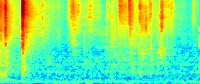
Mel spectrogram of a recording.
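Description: Two sharp clicks about a quarter second apart, followed by a string of lighter clicks and taps from objects handled on a kitchen counter.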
